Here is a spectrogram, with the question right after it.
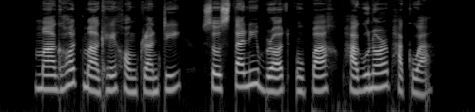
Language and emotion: Assamese, neutral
